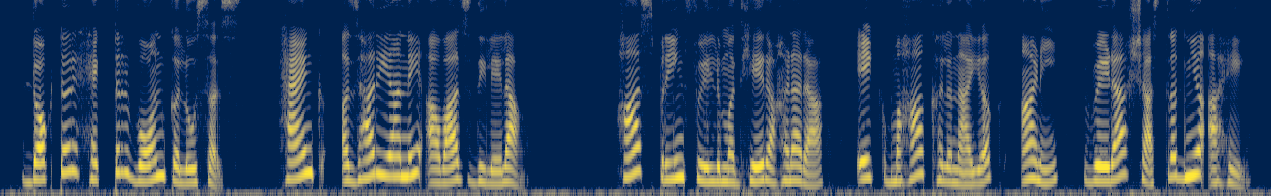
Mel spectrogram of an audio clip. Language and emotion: Marathi, neutral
